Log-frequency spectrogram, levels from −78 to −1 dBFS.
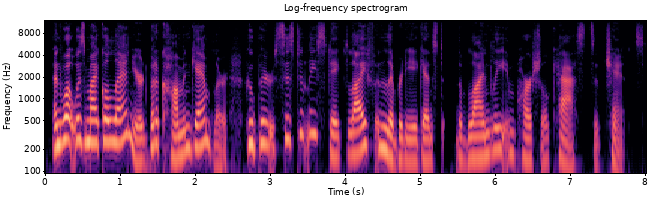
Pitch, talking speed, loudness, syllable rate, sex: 190 Hz, 165 wpm, -21 LUFS, 5.1 syllables/s, female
